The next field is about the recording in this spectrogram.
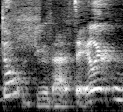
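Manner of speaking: put-on gentle, kind, patient tone. Retelling being gently stopped mid-outburst: imitating Kylan, kind and patient. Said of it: "Literally so kind and so patient".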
